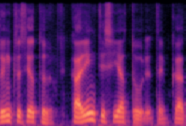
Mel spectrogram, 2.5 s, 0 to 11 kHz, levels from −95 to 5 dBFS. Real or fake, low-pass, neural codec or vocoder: fake; 9.9 kHz; codec, 24 kHz, 1.2 kbps, DualCodec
